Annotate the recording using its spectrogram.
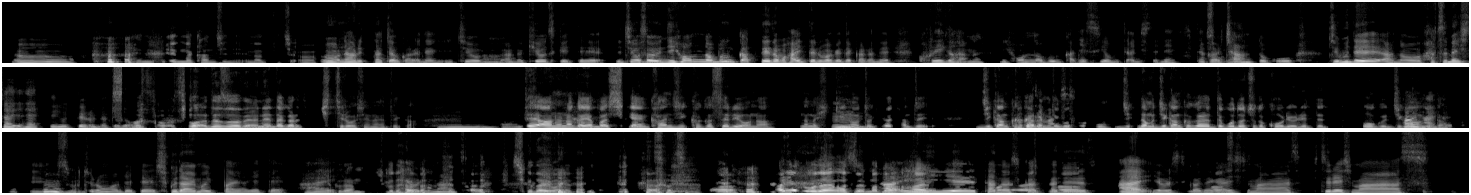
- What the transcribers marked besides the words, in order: laugh; laughing while speaking: "宿題は。宿題はねって"; laugh; chuckle; laughing while speaking: "そう そう"; laugh
- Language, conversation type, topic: Japanese, unstructured, 科学は私たちの生活をどのように変えたと思いますか？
